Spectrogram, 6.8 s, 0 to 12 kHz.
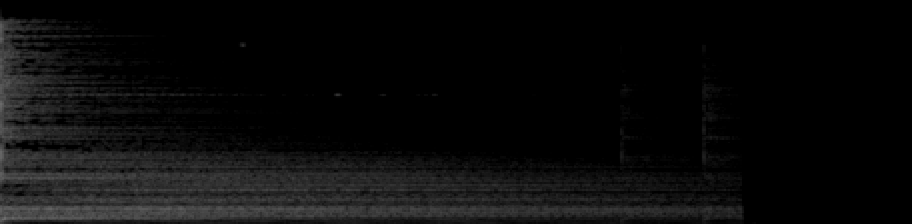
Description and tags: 09 Ride Long Cymbals & Snares
Bosphorus, bronze, bubinga, click, Cooper, crash, custom, cymbal, cymbals, drum, drumset, hi-hat, hit, Istambul, metronome, one, one-shot, ride, shot, snare, TRX, turks, wenge, wood, Young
